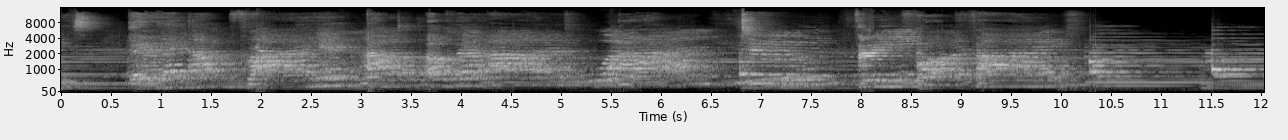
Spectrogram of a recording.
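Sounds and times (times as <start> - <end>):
young children singing in chorus: 0.0 - 10.3.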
